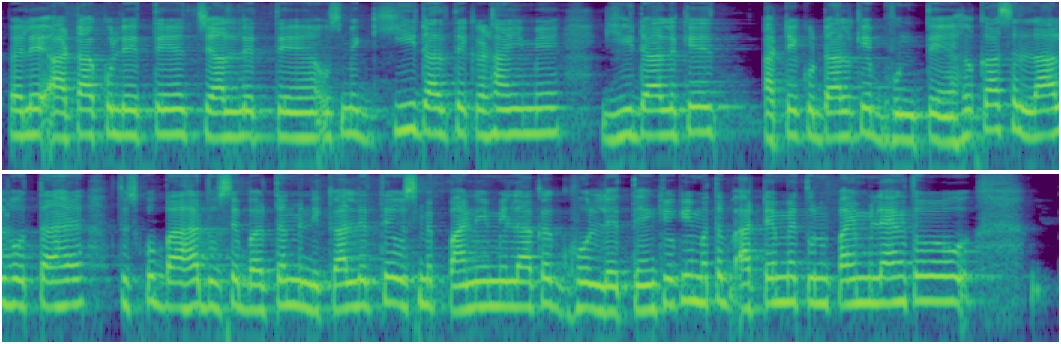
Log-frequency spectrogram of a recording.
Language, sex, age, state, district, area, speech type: Hindi, female, 45-60, Uttar Pradesh, Varanasi, urban, spontaneous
